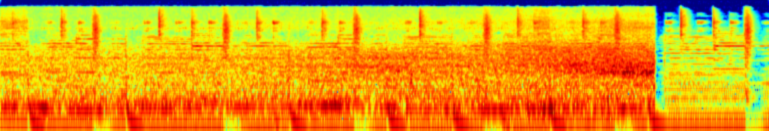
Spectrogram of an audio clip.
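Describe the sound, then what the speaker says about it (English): City traffic background ambience from a sound library: a steady rumble of passing cars and engines with a dense wash of street noise and faint clanks, which drops off abruptly near the end, no talk. "Let's add a second audio file by adding some city background noise."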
